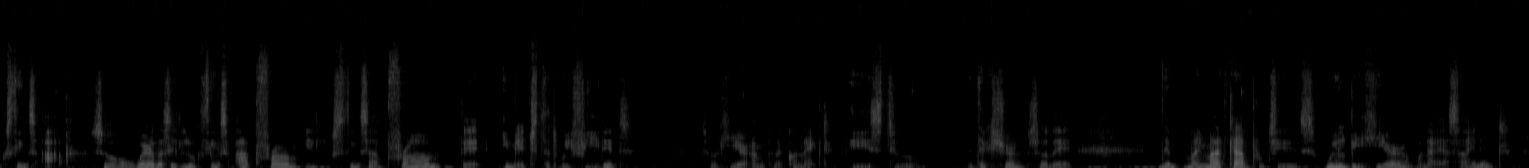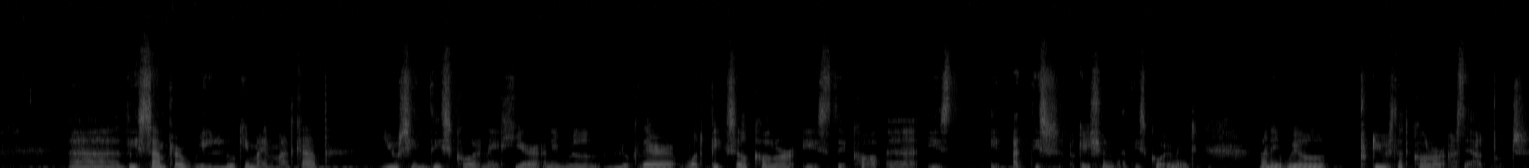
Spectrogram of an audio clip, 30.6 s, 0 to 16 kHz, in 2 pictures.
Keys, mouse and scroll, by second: 0.6 click, 5.9 click, 9.1 click, 12.5 click, 15.6 click.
